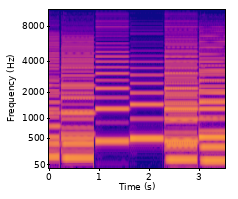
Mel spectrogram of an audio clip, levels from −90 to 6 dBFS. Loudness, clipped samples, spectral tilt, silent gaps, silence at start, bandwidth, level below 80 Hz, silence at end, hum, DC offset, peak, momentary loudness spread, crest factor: -18 LUFS; under 0.1%; -6 dB/octave; none; 0 s; 11 kHz; -62 dBFS; 0 s; none; under 0.1%; -6 dBFS; 4 LU; 12 dB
